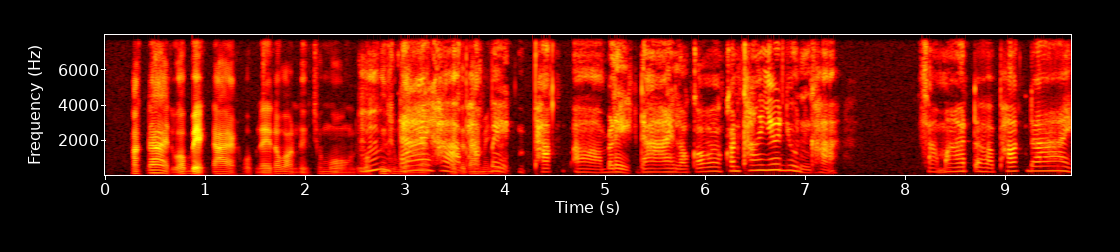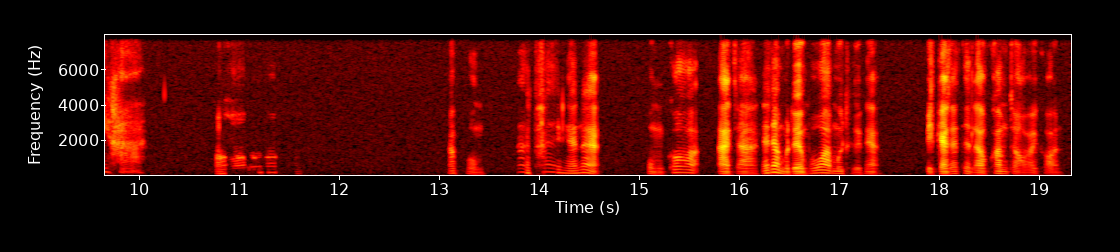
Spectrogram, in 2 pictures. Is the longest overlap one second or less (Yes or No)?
No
